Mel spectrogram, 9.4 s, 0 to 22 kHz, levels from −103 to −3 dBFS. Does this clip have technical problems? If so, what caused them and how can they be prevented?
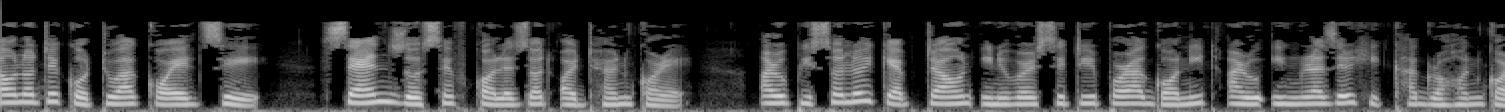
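Yes. The speech sounds watery throughout, likely MP3 compression starved of bits, which fits a 40 kbps rate. Encode at a higher bitrate or keep a lossless copy.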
